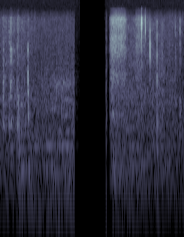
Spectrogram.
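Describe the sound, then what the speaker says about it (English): Typing on a computer keyboard, a quiet close run of rapid key clicks in two short bursts separated by a brief gap of silence. "in expression, I start typing in this box"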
